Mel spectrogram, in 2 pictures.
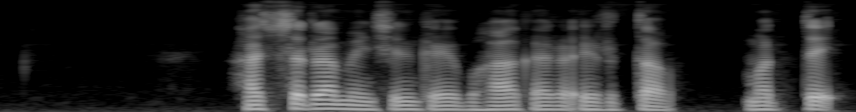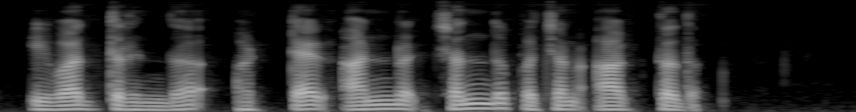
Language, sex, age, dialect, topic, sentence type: Kannada, male, 60-100, Northeastern, agriculture, statement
